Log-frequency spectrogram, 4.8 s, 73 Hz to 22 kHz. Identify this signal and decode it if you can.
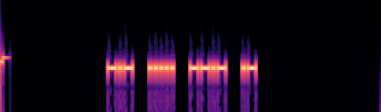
Morse code, heard as a keyed tone, about 36 wpm, spaced as for 25 wpm, 690 Hz. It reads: K5QA
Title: USA Call Signs - 4 Characters - 2x Character Spacing - 35wpm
